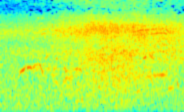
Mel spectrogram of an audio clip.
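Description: Ocean surf breaking and washing in over the shallows in a steady rush that swells a little in the middle, with faint voices of people in the water.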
